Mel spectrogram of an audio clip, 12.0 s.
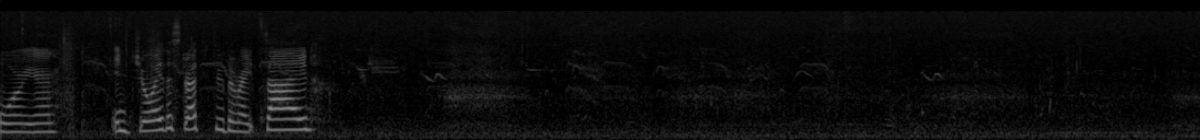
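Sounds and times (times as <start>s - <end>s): faint bird chirps: 0.8s - 12.0s.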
